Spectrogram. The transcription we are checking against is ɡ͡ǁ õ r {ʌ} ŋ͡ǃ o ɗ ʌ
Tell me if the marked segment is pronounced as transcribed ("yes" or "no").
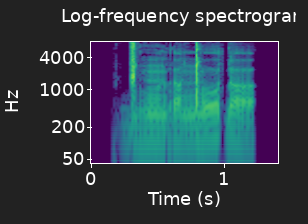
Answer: yes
